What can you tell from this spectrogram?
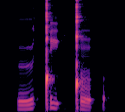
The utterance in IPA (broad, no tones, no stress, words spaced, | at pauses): ɯǃiʔǃõʔ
